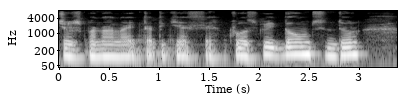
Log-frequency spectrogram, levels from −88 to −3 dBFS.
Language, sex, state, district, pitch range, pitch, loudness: Nagamese, male, Nagaland, Kohima, 115-140 Hz, 120 Hz, -15 LUFS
